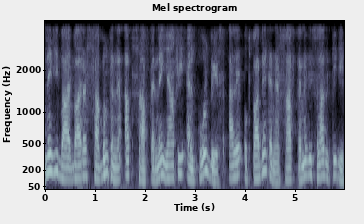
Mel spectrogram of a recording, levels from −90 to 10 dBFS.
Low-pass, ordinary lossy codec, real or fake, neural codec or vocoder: 3.6 kHz; none; fake; codec, 32 kHz, 1.9 kbps, SNAC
